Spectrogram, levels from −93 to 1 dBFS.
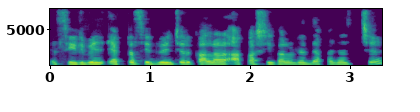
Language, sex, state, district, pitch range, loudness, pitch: Bengali, female, West Bengal, Dakshin Dinajpur, 195-210 Hz, -18 LUFS, 200 Hz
